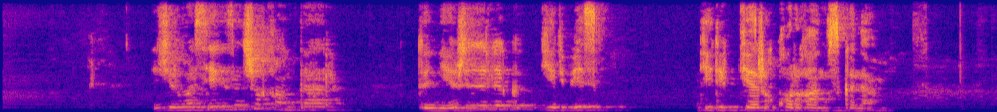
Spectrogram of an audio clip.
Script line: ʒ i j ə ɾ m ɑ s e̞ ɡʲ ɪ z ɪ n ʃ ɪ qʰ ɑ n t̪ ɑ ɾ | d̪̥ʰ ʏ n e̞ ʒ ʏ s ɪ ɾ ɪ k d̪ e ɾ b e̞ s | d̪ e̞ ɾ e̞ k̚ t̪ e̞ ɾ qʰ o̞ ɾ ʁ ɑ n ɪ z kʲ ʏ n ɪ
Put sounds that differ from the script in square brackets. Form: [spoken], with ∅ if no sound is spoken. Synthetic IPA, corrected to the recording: ʒ i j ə ɾ m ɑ s e̞ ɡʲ ɪ z ɪ n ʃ ɪ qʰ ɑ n t̪ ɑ ɾ | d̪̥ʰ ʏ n e̞ ʒ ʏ [z] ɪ [l] ɪ k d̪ e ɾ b e̞ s | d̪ e̞ ɾ e̞ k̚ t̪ e̞ ɾ qʰ o̞ ɾ ʁ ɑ n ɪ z kʲ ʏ n ɪ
